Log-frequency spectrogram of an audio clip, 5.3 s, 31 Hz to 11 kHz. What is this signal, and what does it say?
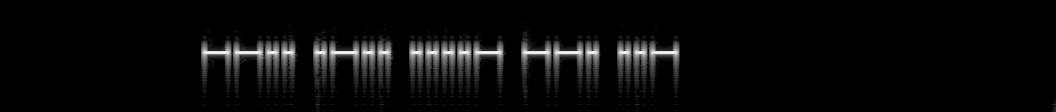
Morse code, heard as a keyed tone, about 30 wpm, 700 Hz. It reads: ZL4GU
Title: DXCC-100 Call Signs - 5 Characters - 30wpm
